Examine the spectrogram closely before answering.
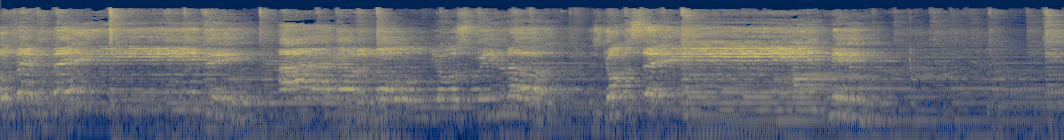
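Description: Live pop-rock duo: a man singing into a microphone over acoustic guitar and Roland keyboard. The music grows quieter near the end on held notes.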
